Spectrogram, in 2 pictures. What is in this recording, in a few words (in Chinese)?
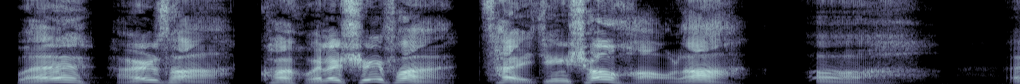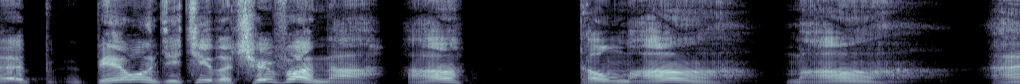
男-老头音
